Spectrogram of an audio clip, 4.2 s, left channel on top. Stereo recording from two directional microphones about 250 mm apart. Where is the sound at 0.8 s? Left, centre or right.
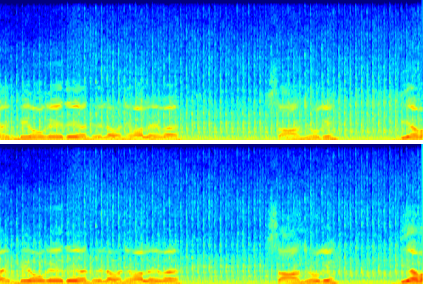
Right.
